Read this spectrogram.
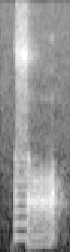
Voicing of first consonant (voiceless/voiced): voiced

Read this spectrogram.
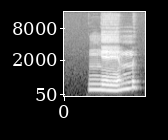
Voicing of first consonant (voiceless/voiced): voiced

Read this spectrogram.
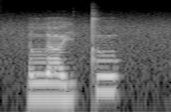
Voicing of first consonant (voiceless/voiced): voiced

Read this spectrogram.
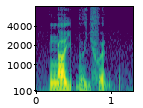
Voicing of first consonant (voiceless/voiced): voiced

